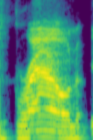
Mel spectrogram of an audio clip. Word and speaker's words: Braun: It's Brown. It's pronounced Brown. It looks and spells like Braun.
